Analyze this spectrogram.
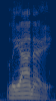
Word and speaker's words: Liane: So I asked her how she pronounced her name, and she said Liane.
